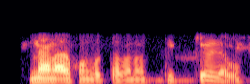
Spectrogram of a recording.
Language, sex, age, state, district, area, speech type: Bengali, male, 18-30, West Bengal, Jhargram, rural, conversation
